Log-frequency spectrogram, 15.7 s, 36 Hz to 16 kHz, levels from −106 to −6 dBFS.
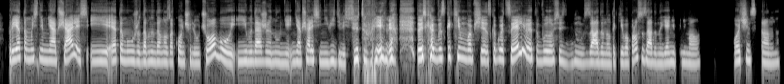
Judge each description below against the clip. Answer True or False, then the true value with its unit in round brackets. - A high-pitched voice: True (195 Hz)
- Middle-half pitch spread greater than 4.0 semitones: False (3.5 semitones)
